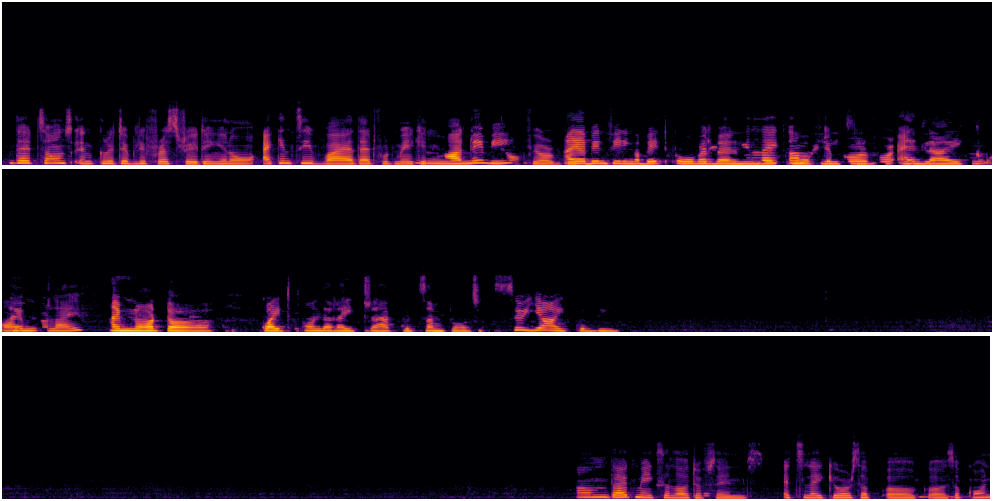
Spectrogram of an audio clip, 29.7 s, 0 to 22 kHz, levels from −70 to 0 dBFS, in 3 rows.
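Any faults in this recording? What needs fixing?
Speech suppressed in double talk, from 4.27 to 10.36 s, then 13.06 to 13.35 s and 14.30 to 14.37 s: the talker's level repeatedly sinks, by roughly 40 dB at worst, for around three seconds in total across the first stretch and briefly in the later two. This is likely an echo canceller that could not tell the near talker from the far side's loudspeaker signal while both spoke, so it attenuated everything together. Prevention: use a canceller with proper double-talk detection and lighter residual suppression.

Echo leak, at 6.69 to 6.73 s and from 11.8 to 15.66 s: a faint delayed copy of the voice trails the original by 100 ms. It is a quick scrap at very low level in the first instance, then a longer, more noticeable stretch, around 25 dB below the speech. The cause is likely a loudspeaker-side echo canceller that left part of the microphone pickup uncancelled and sent it back. 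Prevention: improve the canceller's adaptation and lower speaker volume or use a headset.

Background gated by the echo canceller, at 13.73 to 13.88 s and 15.78 to 16.31 s: the room sound drops out abruptly, by about 40 dB and then about 35 dB, for roughly 150 ms and half a second, before returning. The canceller clamped the microphone hard while the loudspeaker was active, taking the ambience down with it. Prevention: replace hard gating with gentler suppression and comfort noise that fills the gaps.

The call microphone processing, which leaves nothing above 8 kHz, is expected and needs no fix.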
